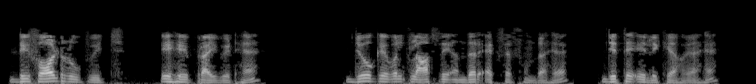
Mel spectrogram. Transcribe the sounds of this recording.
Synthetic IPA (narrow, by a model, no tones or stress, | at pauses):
ɖɪpʰɔːlʈɾuːpʋɪt͡ʃ | ɪɦepɾaːiʋeːʈɦɛː | d͡ʒoːkeːʋəlklaːsd̪eːə̃nd̪əɾɛ̰ːksɛːsɦʊ̃nd̪aːɦɛː | d͡ʒɪt̪ʰːeːʔeːlɪkʰja̰ːɦoːja̰ːɦɛː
